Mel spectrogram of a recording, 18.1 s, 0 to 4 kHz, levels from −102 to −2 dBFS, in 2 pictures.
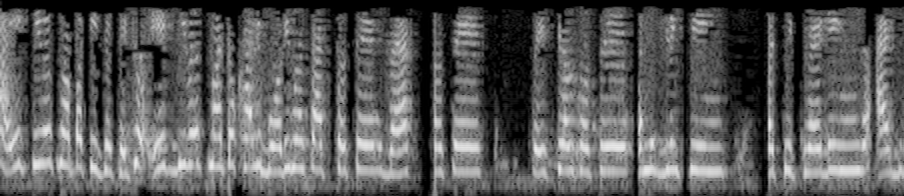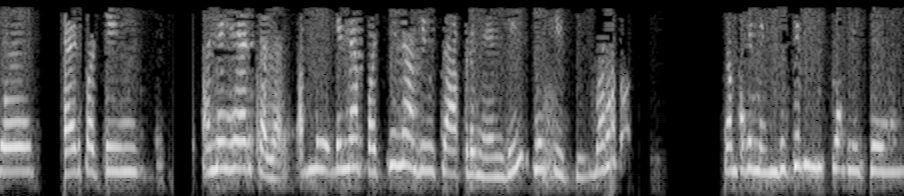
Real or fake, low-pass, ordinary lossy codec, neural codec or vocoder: real; 3.6 kHz; MP3, 16 kbps; none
